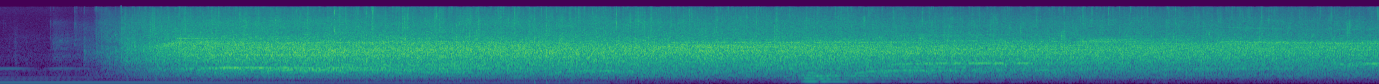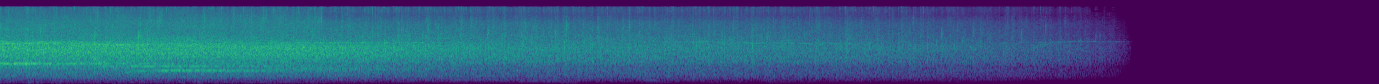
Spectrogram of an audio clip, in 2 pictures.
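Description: A concert audience applauding and cheering. It breaks out about a second in over the faint last held notes of the music, then fades out gradually until it stops near the end.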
